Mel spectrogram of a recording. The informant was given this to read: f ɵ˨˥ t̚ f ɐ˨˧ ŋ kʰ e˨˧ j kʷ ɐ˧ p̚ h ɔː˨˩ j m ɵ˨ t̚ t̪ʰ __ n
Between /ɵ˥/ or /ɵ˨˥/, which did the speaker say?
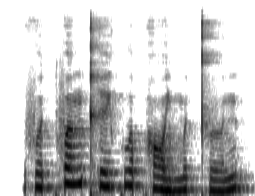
ɵ˨˥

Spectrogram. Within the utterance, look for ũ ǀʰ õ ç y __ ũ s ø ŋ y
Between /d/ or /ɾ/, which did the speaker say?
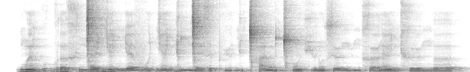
ɾ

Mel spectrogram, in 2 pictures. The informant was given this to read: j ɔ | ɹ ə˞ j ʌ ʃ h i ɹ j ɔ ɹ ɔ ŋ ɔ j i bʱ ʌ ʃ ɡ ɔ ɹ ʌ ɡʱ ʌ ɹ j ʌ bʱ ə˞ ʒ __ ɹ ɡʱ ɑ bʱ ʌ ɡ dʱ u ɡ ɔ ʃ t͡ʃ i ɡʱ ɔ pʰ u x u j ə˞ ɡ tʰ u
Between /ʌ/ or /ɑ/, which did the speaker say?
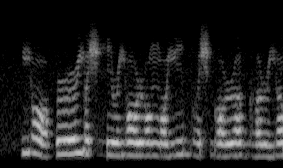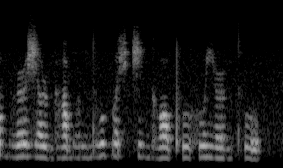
ʌ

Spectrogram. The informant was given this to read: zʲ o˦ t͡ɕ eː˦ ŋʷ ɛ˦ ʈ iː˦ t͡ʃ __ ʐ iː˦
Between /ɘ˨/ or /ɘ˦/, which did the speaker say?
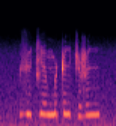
ɘ˨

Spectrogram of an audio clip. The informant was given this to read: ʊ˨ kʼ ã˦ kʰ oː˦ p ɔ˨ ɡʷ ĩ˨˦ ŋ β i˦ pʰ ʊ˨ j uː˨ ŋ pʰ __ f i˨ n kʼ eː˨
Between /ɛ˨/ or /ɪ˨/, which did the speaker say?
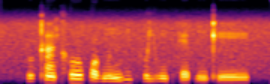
ɛ˨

